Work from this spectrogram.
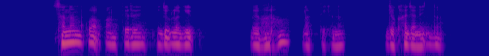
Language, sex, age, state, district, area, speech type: Santali, male, 30-45, West Bengal, Jhargram, rural, spontaneous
